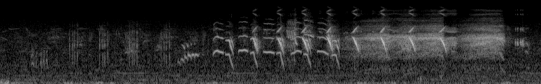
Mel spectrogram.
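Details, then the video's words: Common myna song building from faint notes into a fast run of sharp falling chirps, then chirps layered over a harsh grating buzz. "Common myna bird song /Indian maina sound /mynah singing"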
